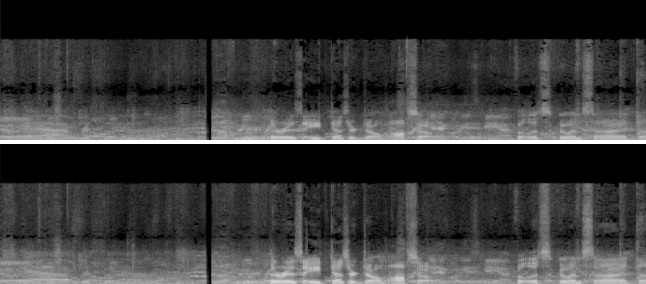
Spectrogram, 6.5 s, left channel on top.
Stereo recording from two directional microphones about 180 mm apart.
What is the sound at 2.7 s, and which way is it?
Speech, 25° right (ahead or behind).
